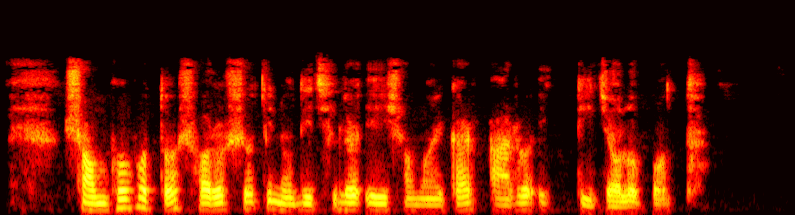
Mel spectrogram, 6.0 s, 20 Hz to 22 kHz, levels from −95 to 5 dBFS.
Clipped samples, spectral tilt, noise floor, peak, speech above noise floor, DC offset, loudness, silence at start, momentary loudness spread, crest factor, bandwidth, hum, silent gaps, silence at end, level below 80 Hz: under 0.1%; -5 dB/octave; -85 dBFS; -2 dBFS; 64 dB; under 0.1%; -21 LUFS; 0.1 s; 14 LU; 20 dB; 7.4 kHz; none; none; 0.7 s; -66 dBFS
